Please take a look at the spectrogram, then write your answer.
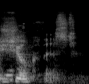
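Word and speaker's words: Sjökvist: I think she pronounced it Sjokvist. Like Sjokvist.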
